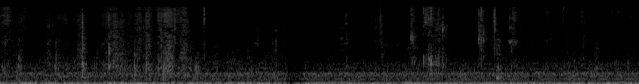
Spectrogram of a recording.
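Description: Close-up eating sounds of people chewing egg rolls: irregular wet smacks and sharp clicks of chewing and biting, with some rustling of the paper wrapper around a roll, over a steady low hum.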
